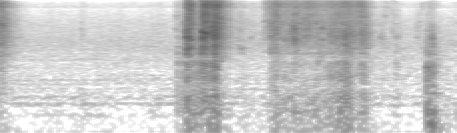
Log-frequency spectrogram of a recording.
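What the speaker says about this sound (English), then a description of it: "One more shuffle." A deck of tarot cards is shuffled up close in two quick riffling bursts followed by a brief tap, crisp papery flutters in a quiet room with no talk.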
